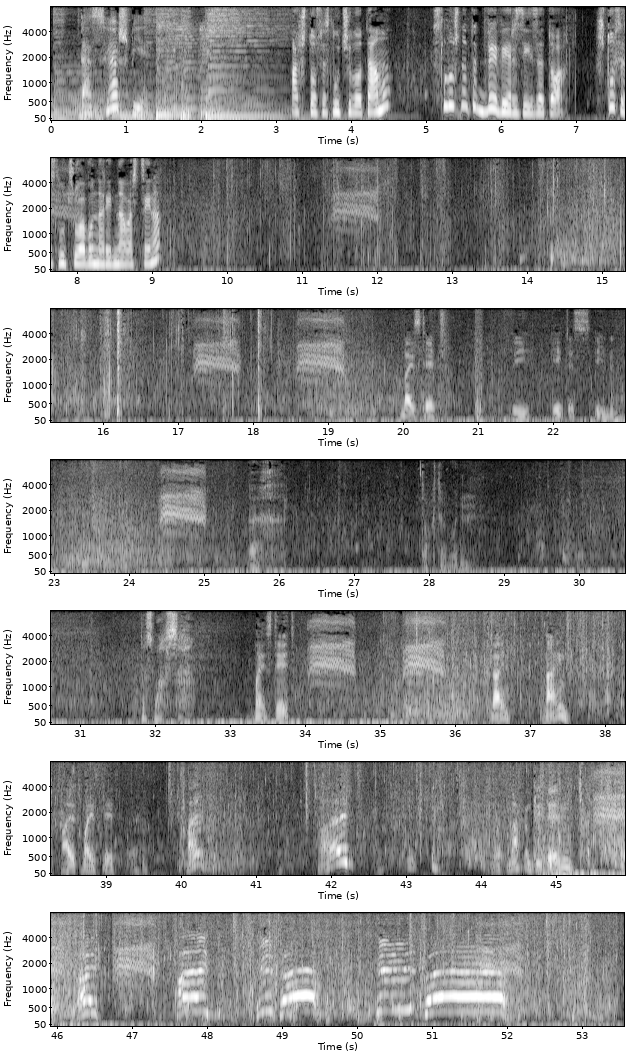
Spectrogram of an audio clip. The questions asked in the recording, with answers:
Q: Што се случува во наредната сцена?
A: Но потиштениот крал влегол во водата, а лекарот, обидувајќи се да го спречи, се дави во борба со кралот.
